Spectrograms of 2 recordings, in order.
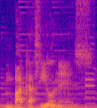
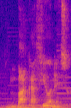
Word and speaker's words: vacaciones: Now, this is nice and easy to remember, but it's a little bit tricky for pronunciation, okay? So, holidays is vacaciones. Okay, vacaciones, or, for those without the accent, vacaciones, vacaciones.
